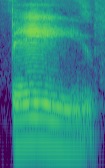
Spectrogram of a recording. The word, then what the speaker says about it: bathe: But that A is saying its name. Why? Bathe. We have a silent E.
